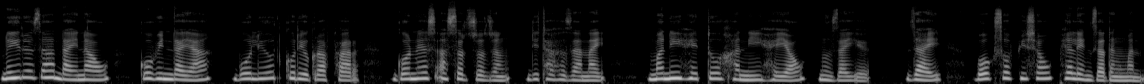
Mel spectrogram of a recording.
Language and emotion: Bodo, neutral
